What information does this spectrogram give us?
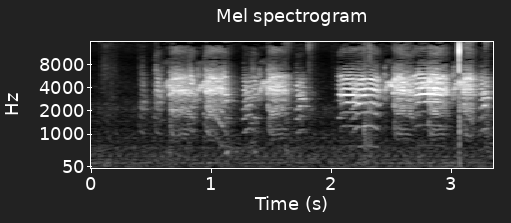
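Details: A pet zebra finch, angry at another finch disturbing its bathing during indoor free flight, gives four harsh, nasal, buzzy scolding bursts about every half second, with faint splashing between.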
